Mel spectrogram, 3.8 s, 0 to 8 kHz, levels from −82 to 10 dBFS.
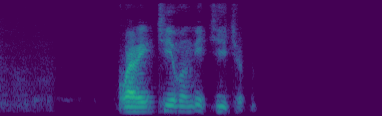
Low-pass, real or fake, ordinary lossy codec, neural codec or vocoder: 7.2 kHz; fake; AAC, 32 kbps; codec, 16 kHz, 0.5 kbps, FunCodec, trained on Chinese and English, 25 frames a second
